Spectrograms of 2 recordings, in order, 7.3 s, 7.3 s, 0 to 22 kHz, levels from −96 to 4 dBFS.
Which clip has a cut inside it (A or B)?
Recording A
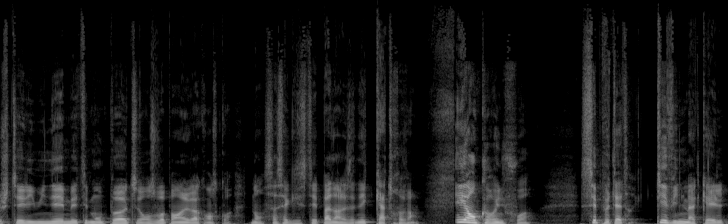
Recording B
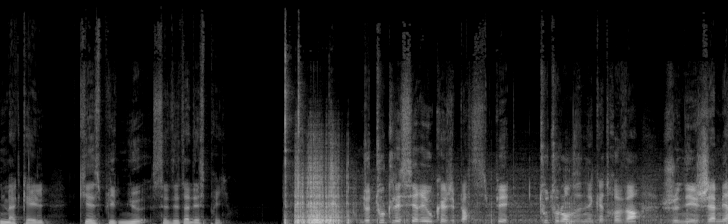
B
